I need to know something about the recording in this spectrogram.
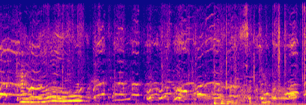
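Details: Rottweiler puppy indoors making some of its first barks: wavering, tonal whines and howl-like yelps sliding up and down, a long drawn note early on, then shorter rising and falling cries, with faint human voices in the background.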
